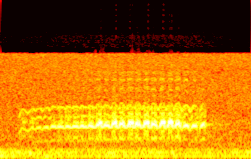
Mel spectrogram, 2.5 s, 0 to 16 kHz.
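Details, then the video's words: Female tawny owl calling at close range at 19:16 on 9 March 2019 in Estonia: one drawn-out, throbbing, tremulous note of nearly two seconds, swelling in loudness, with low background rumble. "Tawny Owl - Female Owl is calling very close"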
